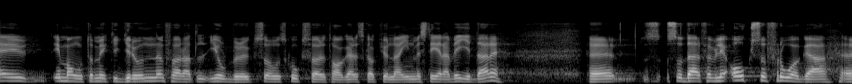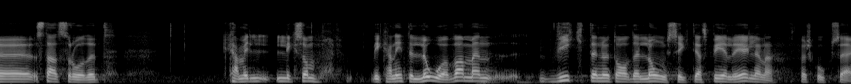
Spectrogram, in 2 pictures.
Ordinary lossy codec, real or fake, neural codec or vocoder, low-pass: none; real; none; 7.2 kHz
